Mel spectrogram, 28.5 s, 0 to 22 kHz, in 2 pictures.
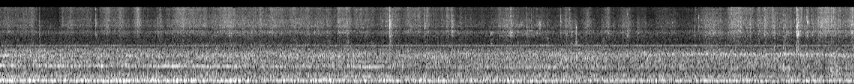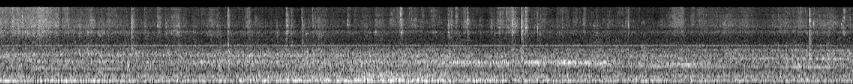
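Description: Cabin noise of a 200 series Shinkansen running at speed: a steady low rumble and rush with a faint steady high tone, easing slightly quieter toward the end.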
